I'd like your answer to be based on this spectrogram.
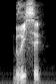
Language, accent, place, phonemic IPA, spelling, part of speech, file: French, France, Lyon, /bʁɥi.se/, bruisser, verb, LL-Q150 (fra)-bruisser.wav
- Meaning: alternative form of bruire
